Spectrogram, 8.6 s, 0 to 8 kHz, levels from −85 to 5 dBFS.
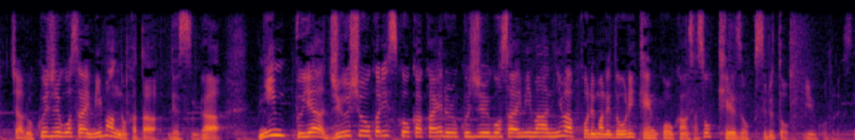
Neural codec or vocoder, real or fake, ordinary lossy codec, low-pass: none; real; none; 7.2 kHz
